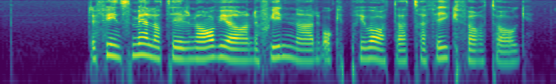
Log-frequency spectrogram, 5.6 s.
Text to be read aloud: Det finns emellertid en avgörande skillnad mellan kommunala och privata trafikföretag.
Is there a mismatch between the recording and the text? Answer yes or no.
yes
